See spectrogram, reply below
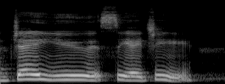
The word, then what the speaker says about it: Juche: This term, and I'm sure I'm not pronouncing it correctly, uh, uh J U C H E. Could you tell us what that is? – The way you say the word is juche. So it's a two syllabic word, juche.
